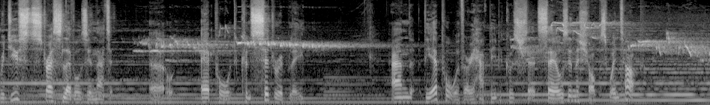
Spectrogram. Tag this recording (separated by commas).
Speech, Music, monologue, Male speech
